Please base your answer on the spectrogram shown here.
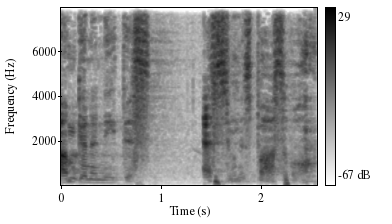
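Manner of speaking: put-on strained speech through gritted teeth. Retelling handing over a prescription while in pain, through gritted teeth. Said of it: "said through gritted teeth".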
